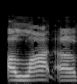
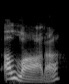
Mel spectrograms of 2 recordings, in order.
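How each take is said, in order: First: The word 'of' is said in full. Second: The word 'of' is reduced to a schwa.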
